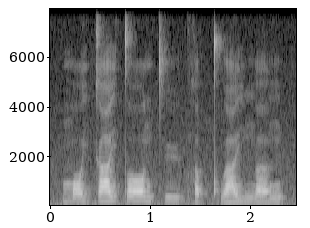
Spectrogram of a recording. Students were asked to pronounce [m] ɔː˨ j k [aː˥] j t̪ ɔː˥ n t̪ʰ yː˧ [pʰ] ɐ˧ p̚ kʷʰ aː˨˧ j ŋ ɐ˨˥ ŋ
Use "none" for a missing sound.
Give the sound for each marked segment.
m, aː˥, pʰ

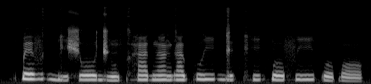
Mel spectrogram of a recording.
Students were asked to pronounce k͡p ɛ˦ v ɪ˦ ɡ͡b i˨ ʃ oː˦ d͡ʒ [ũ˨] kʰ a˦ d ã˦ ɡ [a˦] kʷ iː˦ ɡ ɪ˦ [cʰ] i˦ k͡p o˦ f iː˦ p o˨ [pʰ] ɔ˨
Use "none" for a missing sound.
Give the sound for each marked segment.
ũ˨, a˦, kʰ, ɓ

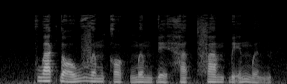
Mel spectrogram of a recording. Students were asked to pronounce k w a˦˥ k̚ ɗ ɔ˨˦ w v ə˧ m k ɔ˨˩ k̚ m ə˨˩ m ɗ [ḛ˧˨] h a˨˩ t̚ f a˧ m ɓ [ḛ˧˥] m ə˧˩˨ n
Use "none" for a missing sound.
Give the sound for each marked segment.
e˧˩, ḛ˧˥

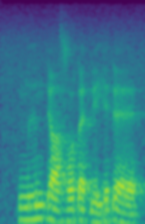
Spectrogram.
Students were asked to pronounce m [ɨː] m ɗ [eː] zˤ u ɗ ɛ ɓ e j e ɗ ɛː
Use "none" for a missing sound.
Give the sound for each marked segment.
ɨː, eː

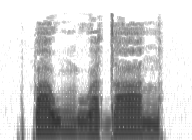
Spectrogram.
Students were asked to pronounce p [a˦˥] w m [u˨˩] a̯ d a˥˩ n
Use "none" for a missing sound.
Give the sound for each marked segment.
a˦˥, u˨˩

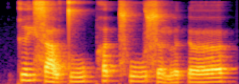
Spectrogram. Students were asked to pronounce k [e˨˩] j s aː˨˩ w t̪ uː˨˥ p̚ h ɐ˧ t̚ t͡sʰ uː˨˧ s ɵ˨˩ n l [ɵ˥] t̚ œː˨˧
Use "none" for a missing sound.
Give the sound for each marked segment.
e˧, ɵ˨

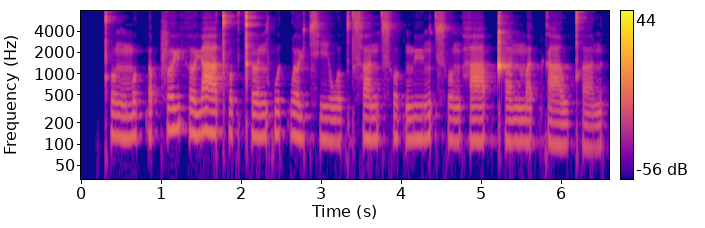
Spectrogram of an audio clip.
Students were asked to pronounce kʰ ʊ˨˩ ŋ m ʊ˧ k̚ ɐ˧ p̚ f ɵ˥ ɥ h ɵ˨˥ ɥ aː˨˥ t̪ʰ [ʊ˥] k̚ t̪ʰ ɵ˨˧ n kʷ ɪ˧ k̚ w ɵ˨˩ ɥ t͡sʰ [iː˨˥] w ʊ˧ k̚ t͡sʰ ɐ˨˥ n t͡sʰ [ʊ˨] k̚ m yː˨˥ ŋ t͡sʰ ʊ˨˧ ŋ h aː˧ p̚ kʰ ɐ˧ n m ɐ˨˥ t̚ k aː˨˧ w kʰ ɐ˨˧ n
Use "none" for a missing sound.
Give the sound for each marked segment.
ʊ˨, iː˨˩, ʊ˨

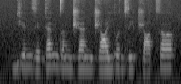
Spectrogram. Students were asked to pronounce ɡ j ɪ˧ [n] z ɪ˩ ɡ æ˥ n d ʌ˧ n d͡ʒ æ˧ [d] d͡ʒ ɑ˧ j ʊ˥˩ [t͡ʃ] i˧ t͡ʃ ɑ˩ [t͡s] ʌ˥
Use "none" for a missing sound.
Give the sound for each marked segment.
n, n, d͡z, t͡s

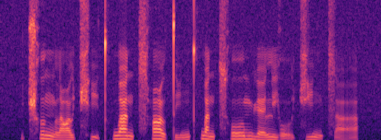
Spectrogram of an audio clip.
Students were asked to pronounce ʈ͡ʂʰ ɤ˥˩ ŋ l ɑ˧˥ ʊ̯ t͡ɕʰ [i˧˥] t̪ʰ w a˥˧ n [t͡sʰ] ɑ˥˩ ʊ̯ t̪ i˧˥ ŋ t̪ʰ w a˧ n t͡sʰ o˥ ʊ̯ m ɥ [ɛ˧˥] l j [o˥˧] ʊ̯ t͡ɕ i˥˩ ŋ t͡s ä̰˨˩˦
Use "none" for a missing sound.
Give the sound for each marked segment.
ḭ˨˩, t͡sʰ, ɛ˧˥, o̰˨˩

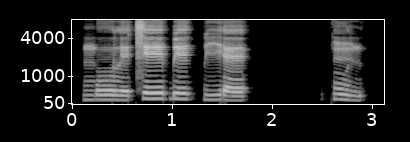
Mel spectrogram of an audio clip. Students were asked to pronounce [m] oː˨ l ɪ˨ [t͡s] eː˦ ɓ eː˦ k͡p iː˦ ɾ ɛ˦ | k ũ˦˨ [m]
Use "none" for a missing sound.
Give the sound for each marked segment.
m, t͡s, n

